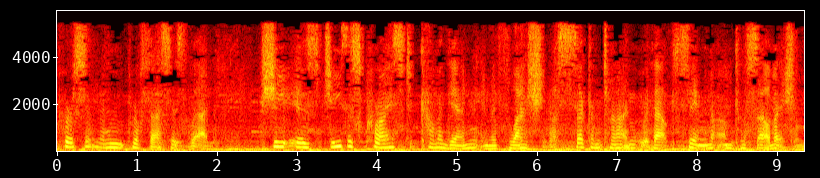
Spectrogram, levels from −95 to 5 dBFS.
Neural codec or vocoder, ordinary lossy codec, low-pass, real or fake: codec, 16 kHz in and 24 kHz out, 0.6 kbps, FireRedTTS-2 codec; MP3, 24 kbps; 5.4 kHz; fake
